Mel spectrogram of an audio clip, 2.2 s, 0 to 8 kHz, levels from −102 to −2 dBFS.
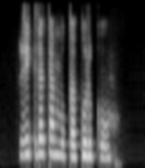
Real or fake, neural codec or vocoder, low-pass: fake; codec, 16 kHz, 1 kbps, X-Codec, HuBERT features, trained on general audio; 7.2 kHz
